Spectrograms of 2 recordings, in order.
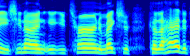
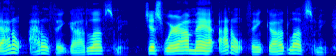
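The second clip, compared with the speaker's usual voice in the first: despairing hush; 6 semitones lower, 11 dB quieter than usual. Pretend. Voicing a doubting listener.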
